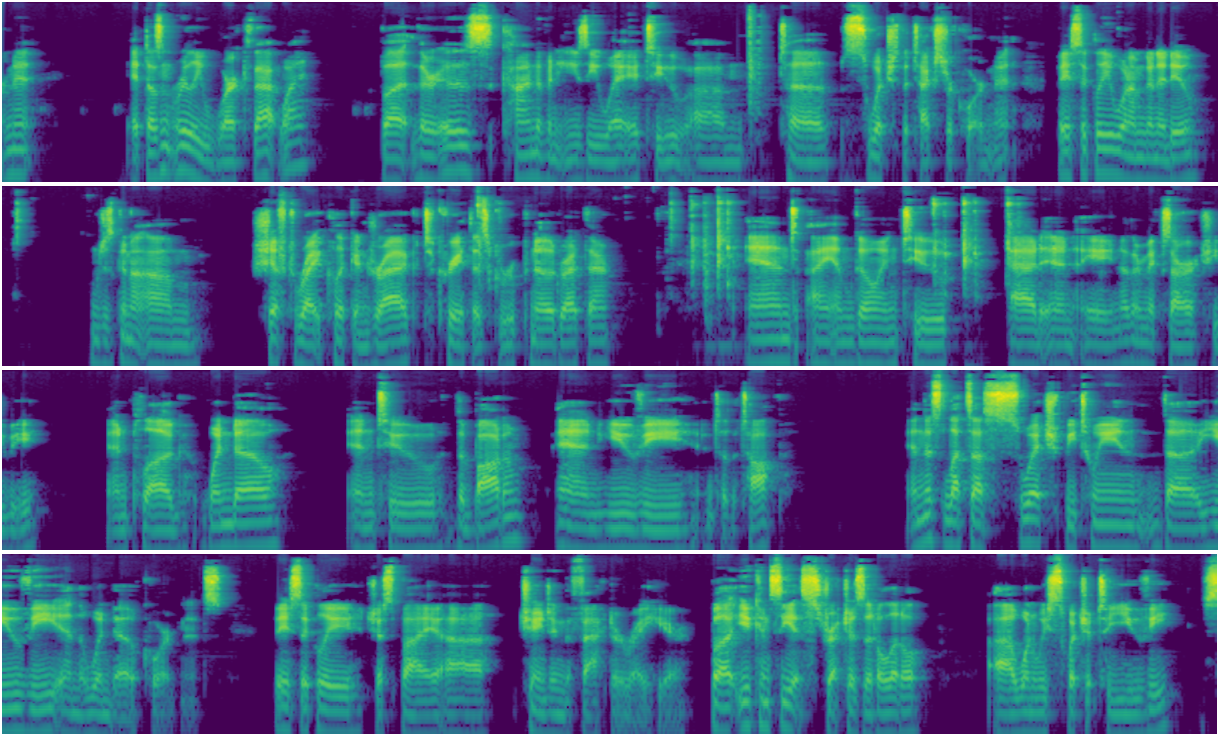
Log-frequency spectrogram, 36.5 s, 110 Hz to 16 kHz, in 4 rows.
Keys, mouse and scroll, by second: 0.1 middle click, 0.7 middle click, 1.5 middle click, 3.1 middle click, 4.6 click, 5.6 KP_0, 7.5 middle click, 7.8 middle click, 7.8 click, 7.8 scroll down 3, 9.4 shift+right click, 12.7 g, 14.0 click, 14.3 shift+a, 20.2 click, 23.2 click, 29.3 click, 36.2 middle click.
